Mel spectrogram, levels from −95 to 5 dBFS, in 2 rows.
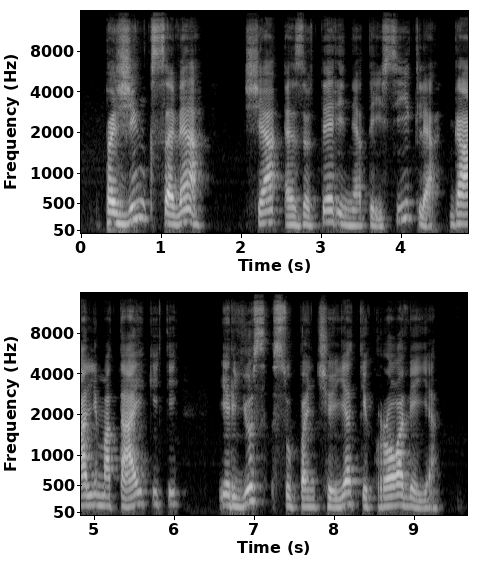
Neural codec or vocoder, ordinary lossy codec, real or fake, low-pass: none; Opus, 64 kbps; real; 14.4 kHz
